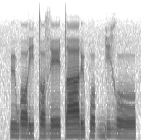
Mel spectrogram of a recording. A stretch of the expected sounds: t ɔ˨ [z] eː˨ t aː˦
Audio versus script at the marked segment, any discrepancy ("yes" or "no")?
no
